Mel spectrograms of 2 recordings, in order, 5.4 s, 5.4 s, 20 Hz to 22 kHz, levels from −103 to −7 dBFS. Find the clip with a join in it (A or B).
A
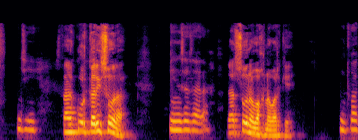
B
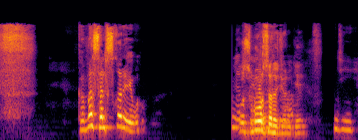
B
